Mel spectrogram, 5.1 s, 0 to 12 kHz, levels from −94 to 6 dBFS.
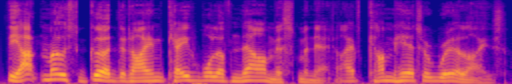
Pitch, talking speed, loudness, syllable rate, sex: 135 Hz, 200 wpm, -18 LUFS, 5.2 syllables/s, male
